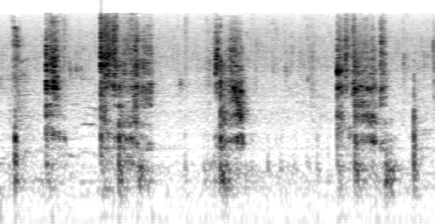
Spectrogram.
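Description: Crisp chopped lettuce being tossed in a large bowl with a metal spoon, in about five separate rustling, crunching strokes, with the spoon now and then scraping the bowl.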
